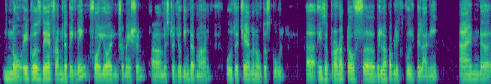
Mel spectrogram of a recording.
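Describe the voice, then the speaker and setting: A man's voice: mid-range voice, dark tone. A man with an Indian accent giving earnest, emphatic answers in a conversational interview as a school head, often repeating phrases for stress.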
